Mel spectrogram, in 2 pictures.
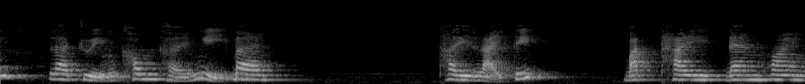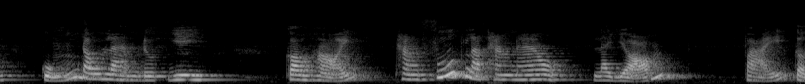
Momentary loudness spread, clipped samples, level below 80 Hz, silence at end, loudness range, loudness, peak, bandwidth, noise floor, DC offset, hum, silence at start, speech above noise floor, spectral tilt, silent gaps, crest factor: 14 LU; under 0.1%; -74 dBFS; 0 s; 4 LU; -28 LUFS; -10 dBFS; 8.2 kHz; -66 dBFS; under 0.1%; none; 0 s; 38 dB; -7 dB/octave; none; 18 dB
